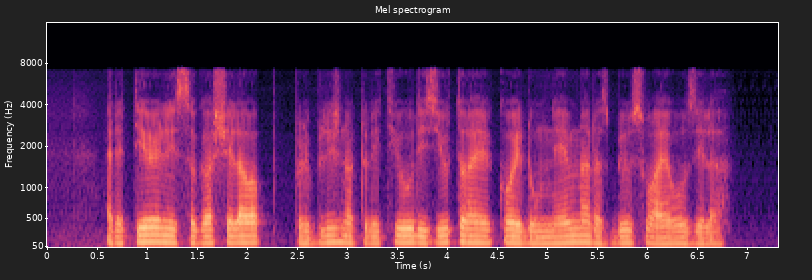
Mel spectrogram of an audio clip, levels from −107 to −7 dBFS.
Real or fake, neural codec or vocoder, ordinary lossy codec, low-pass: fake; codec, 16 kHz, 0.4 kbps, LongCat-Audio-Codec; none; 7.2 kHz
